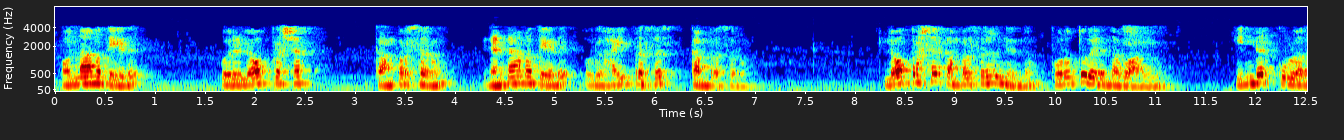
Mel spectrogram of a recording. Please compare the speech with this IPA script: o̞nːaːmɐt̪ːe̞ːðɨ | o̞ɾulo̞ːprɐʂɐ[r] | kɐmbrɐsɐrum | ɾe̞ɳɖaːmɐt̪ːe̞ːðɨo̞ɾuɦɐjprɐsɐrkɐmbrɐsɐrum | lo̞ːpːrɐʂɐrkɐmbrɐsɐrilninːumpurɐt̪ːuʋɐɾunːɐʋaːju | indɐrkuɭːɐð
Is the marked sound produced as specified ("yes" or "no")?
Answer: yes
